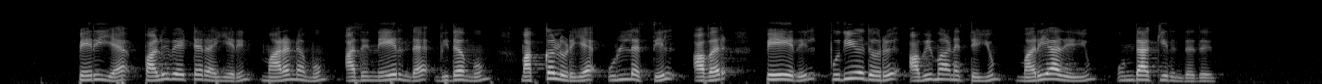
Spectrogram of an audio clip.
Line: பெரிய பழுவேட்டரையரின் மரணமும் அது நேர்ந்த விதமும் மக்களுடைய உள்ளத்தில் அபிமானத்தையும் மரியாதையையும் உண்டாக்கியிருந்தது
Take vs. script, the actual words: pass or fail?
fail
